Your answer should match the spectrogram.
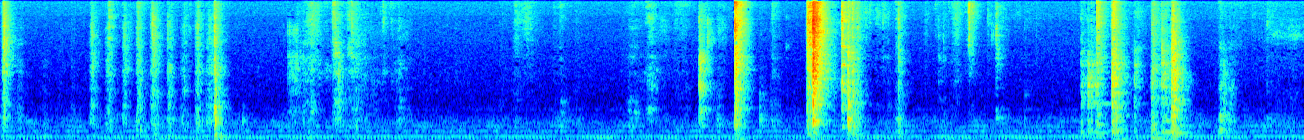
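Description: Scattered clicks, knocks and light scrapes of hands working a PCI sound card loose and out of its slot in a desktop tower case, the loudest knock about eight seconds in and a quick run of clicks near the end. A faint steady low hum runs underneath.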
